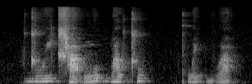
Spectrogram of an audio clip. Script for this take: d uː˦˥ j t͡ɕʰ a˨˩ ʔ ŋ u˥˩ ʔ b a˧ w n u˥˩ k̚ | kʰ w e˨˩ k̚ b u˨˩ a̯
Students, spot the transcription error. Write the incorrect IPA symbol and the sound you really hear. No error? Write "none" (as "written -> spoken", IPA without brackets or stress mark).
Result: n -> tʰ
